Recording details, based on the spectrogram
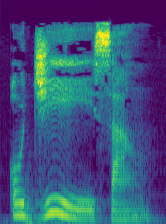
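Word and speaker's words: おじいさん: Next we have granddad, someone else's granddad, honorific form, oji-san, oji-san. He loves to eat, he doesn't share the drinking problem of his wife, but he says, gee, where's the food?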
